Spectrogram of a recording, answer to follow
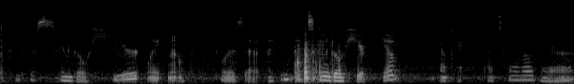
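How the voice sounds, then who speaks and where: Soft-spoken and at a fairly quick pace, a woman talks with big swings in loudness. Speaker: ASMR content creator. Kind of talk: soft-spoken ASMR tutorial. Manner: halting.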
